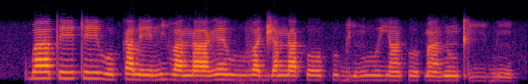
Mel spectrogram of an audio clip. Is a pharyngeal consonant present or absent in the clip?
absent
